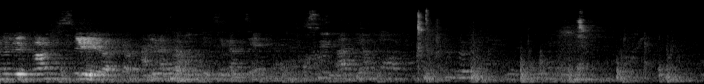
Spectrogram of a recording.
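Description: A young woman speaks with feeling at a distance, in a hall with some echo.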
